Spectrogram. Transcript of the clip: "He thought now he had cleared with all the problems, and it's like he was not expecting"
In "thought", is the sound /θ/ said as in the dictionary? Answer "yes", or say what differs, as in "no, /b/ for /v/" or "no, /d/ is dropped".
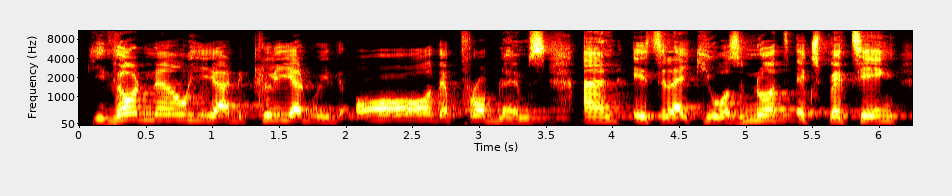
yes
